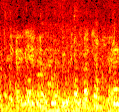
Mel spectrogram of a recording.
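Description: Background chatter: several people talking at once in low voices, with no single clear speaker, over a steady low hum.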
